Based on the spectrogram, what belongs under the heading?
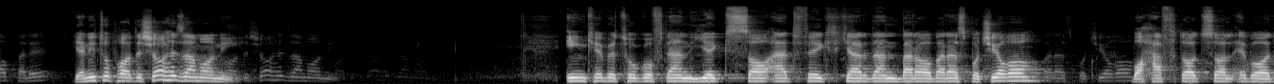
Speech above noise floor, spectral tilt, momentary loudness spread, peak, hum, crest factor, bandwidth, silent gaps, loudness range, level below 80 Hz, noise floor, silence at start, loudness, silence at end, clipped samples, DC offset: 47 dB; -6 dB/octave; 7 LU; 0 dBFS; none; 16 dB; 16 kHz; none; 8 LU; -66 dBFS; -62 dBFS; 0 s; -15 LUFS; 0 s; under 0.1%; under 0.1%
